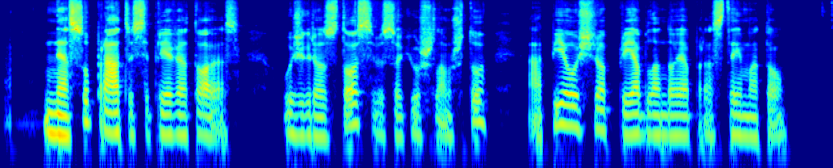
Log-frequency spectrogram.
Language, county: Lithuanian, Telšiai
